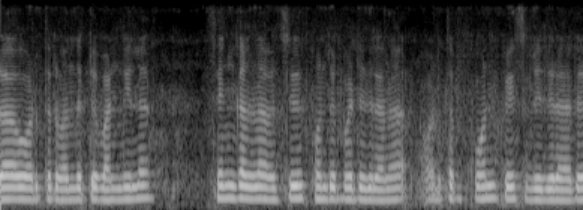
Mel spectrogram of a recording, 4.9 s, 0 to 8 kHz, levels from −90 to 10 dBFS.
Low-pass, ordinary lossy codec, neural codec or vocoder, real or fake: 7.2 kHz; Opus, 24 kbps; codec, 16 kHz, 4.8 kbps, FACodec; fake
